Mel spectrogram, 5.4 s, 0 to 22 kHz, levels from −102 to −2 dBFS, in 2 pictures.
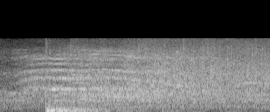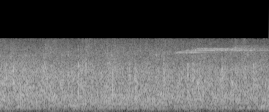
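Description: Nothing here points to a technical fault; the sounds in this clip come across without any dropouts, glitches or other trouble along the way.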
